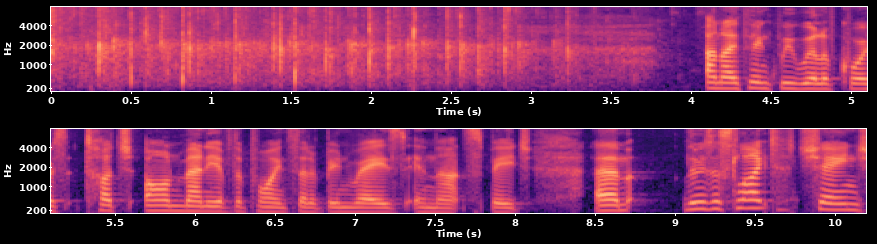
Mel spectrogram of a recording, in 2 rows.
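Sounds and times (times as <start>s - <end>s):
audience applause: 0.0s - 3.6s
speech: 4.1s - 10.1s.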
